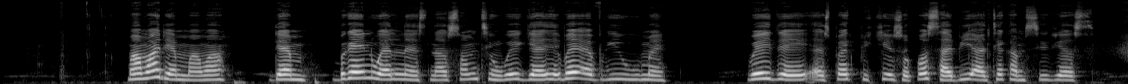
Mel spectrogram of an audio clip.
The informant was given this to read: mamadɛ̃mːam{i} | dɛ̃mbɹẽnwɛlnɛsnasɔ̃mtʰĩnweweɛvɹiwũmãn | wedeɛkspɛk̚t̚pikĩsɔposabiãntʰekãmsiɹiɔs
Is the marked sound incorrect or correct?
incorrect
